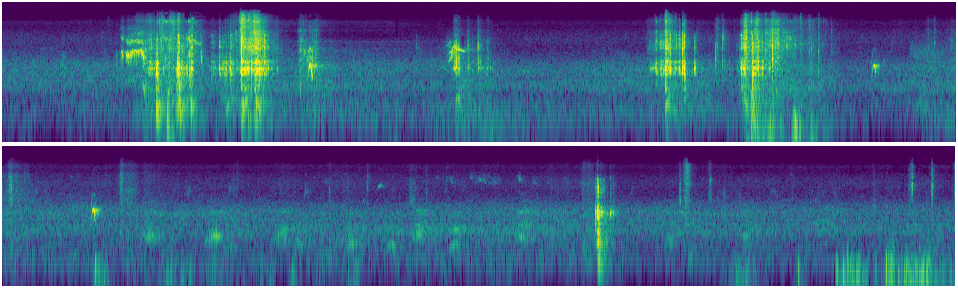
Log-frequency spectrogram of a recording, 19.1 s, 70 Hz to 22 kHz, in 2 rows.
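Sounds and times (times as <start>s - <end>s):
jay scratchy calls: 1.2s - 2.1s, 4.4s - 4.9s.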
